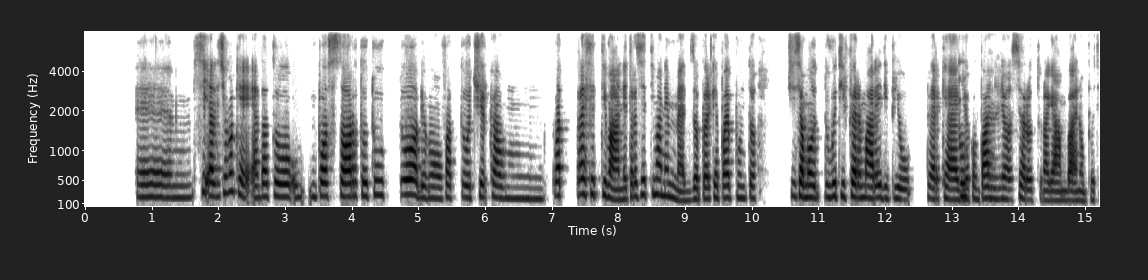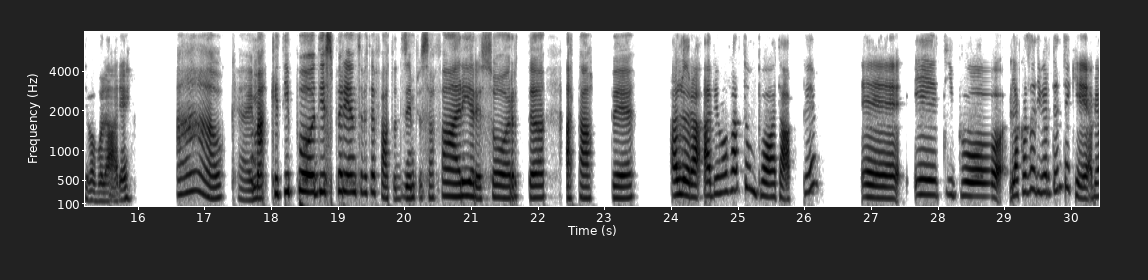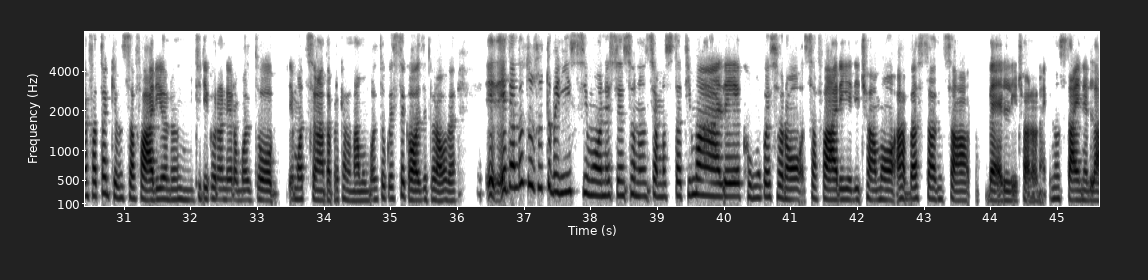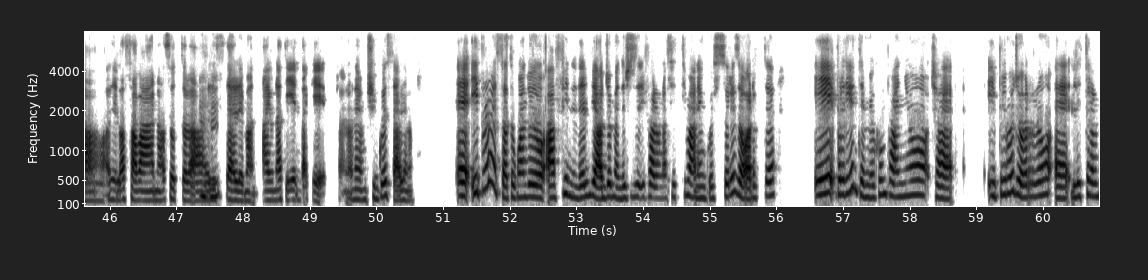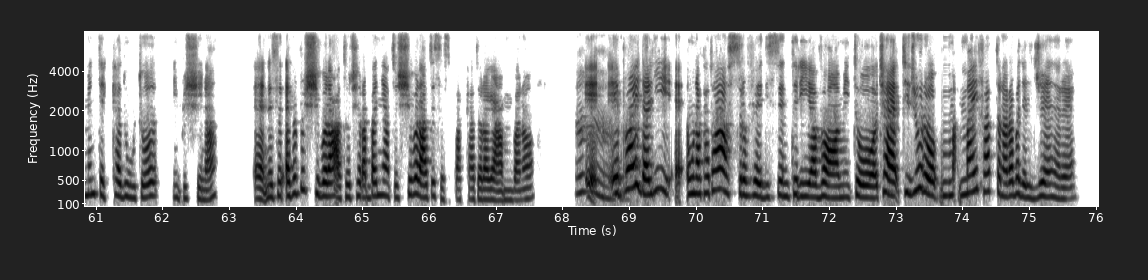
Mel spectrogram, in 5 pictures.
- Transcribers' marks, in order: sneeze; tapping; "Cioè" said as "ceh"; "cioè" said as "ceh"; "cioè" said as "ceh"; "Cioè" said as "ceh"
- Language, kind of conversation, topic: Italian, advice, Cosa posso fare se qualcosa va storto durante le mie vacanze all'estero?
